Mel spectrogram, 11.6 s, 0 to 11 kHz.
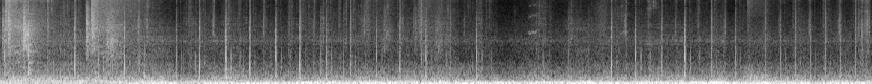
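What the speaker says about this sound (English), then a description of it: "I hear footsteps." Footsteps in the video game Metal Gear Solid 3: Snake Eater, a steady run of rapid hard clicks over a loud, dense game soundscape with low rumbling.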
